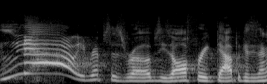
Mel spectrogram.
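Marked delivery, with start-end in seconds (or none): 0.0-0.8 sudden high yelp of refusal; a shocked, high "No!"; horrified no. Retold or imitated. Paul horrified at being called god.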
